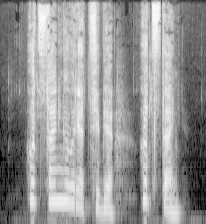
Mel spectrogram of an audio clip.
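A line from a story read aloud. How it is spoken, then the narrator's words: Angry. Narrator (Russian): сердилась Вера Ивановна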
